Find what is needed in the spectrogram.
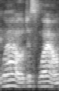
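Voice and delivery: mock sarcasm, thick, dripping and laid on heavily. Imitating how Greg Hughes might react: imitating Greg Hughes, very sarcastic. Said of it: "very sarcastically".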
